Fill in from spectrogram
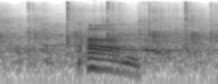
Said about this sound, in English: You should not clap for that.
